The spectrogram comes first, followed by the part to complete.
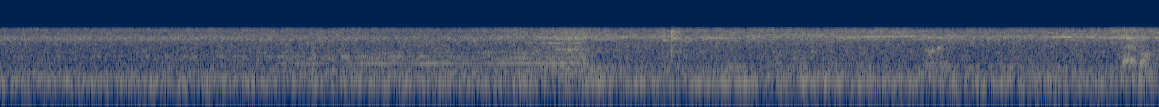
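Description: Steady low hum and hiss of weight-room background noise, with a faint drawn-out voice from about two and a half to four and a half seconds in and a couple of faint clicks after it.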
